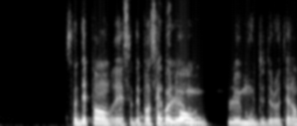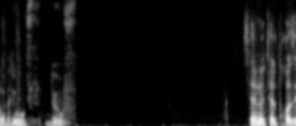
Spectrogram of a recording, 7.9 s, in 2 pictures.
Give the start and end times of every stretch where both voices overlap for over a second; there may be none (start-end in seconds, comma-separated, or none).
1.4-2.7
